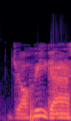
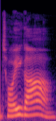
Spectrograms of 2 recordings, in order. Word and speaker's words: 저희가: pronouncing every syllable, Yeah, right? you don't need to do that. It can be more smoother. Become 저희가. 저희가. Doesn't really sound the H.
